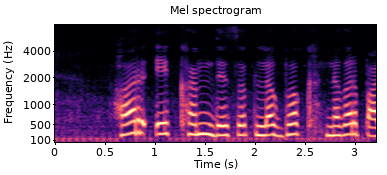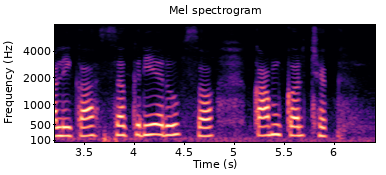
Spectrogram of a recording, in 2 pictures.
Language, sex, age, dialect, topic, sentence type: Magahi, female, 18-24, Northeastern/Surjapuri, banking, statement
